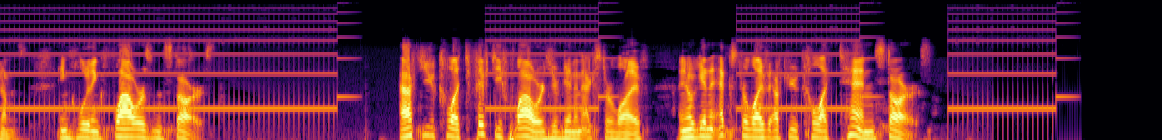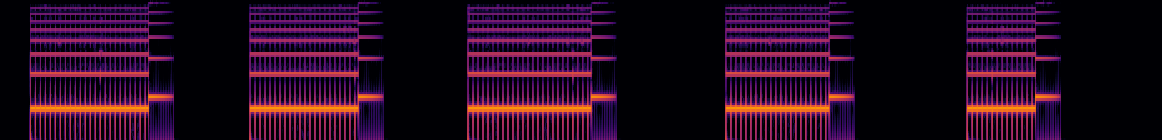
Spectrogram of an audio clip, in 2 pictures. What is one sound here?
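Electronic text blips beep steadily in short bursts with brief pauses between them.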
